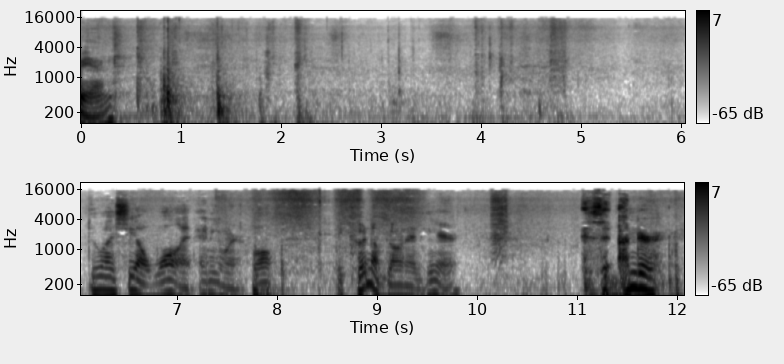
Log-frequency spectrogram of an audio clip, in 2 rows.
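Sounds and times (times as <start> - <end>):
faint handling knocks and rustles: 0.2 - 6.0.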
